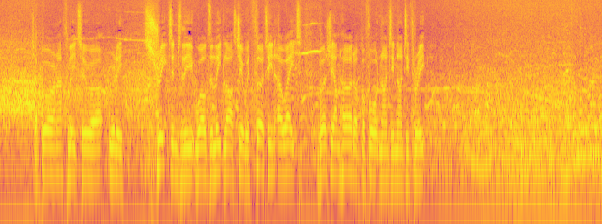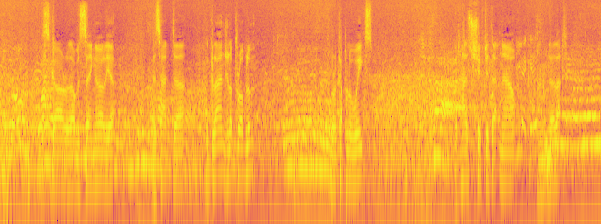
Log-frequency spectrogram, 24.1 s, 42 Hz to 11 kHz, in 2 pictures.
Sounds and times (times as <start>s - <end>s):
Speech: 0.6s - 8.6s, 11.4s - 19.5s, 20.7s - 24.0s.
